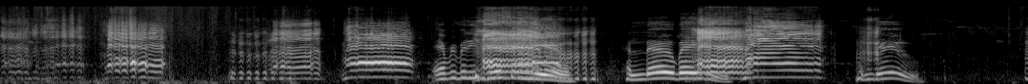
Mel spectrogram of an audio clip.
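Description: Lambs bleat loudly and repeatedly close by.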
